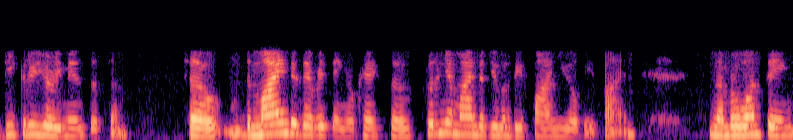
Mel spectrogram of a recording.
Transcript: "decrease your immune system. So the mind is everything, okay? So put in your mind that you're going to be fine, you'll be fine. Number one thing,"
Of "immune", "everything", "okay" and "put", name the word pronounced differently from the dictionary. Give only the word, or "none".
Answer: none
